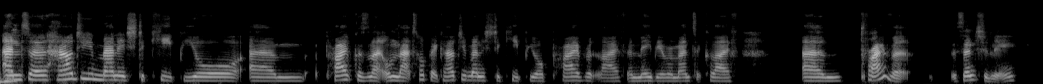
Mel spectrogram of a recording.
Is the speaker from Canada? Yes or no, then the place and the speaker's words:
no; Nigeria; now in London, United Kingdom; as a Nigerian myself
